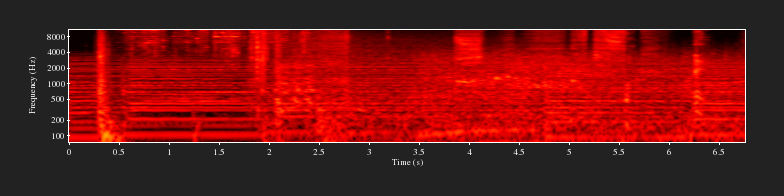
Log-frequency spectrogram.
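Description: vehicle, car

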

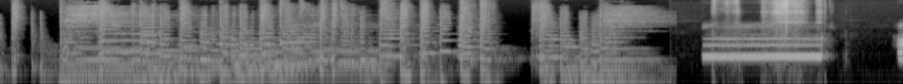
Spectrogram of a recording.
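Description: signal or alarm, telephone dialing tones

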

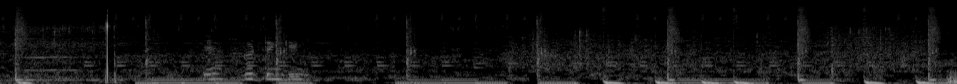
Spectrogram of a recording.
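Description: nature, heavy rain falling

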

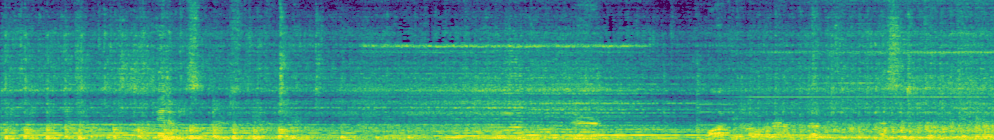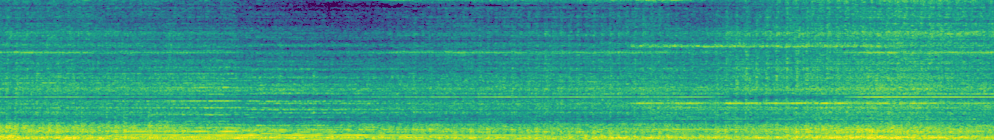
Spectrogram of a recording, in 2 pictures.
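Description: vehicle, helicopter engine

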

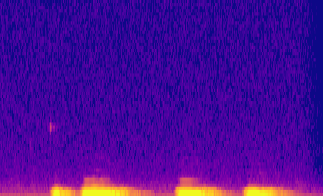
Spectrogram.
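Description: bird, owl hooting

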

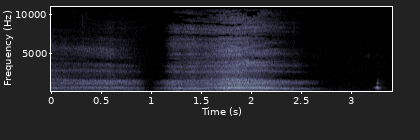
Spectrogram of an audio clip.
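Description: human body sound, a small yawn

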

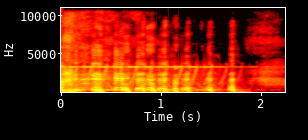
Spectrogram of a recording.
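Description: sound effect, alarm sound effect

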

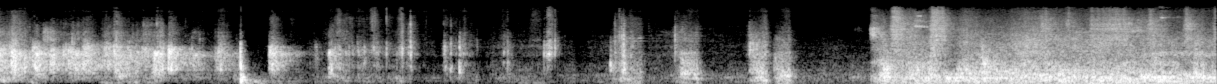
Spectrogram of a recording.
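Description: crowd, audience applause

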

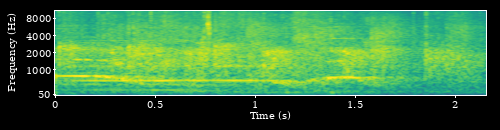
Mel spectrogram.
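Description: crowd, audience applause and cheering

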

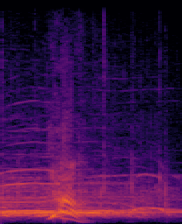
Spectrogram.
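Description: crowd, audience clapping and shouting

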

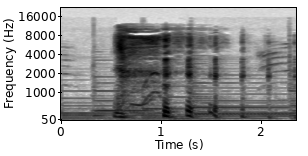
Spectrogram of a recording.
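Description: animal, cat meowing

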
